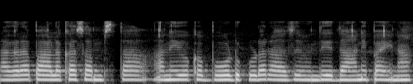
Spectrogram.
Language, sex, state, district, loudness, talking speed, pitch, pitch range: Telugu, female, Andhra Pradesh, Chittoor, -14 LUFS, 145 wpm, 215 Hz, 210-220 Hz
